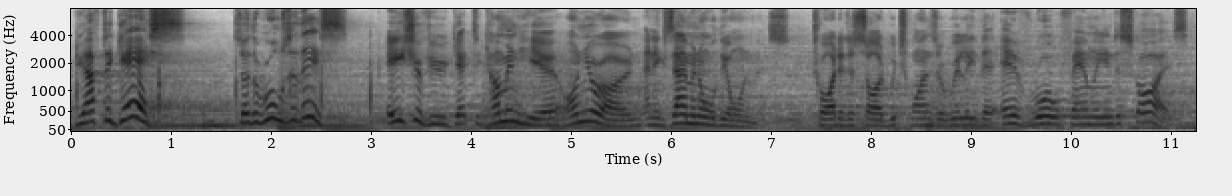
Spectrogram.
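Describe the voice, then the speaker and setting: A man's voice: high voice, normal speed, natural voice. An actor playing a gleefully cruel nome king in a fantasy audio drama, with a mocking, theatrical delivery. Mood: smug taunting. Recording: long hall reverb, music underneath.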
